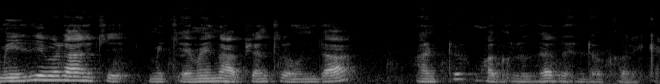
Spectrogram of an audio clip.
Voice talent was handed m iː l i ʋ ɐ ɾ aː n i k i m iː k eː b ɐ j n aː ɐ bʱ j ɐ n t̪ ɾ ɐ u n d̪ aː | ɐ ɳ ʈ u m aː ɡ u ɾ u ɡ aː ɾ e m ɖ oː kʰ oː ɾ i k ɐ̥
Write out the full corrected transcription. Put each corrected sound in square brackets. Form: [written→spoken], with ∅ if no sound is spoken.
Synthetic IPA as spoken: m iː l i ʋ ɐ [ɾ→ɽ] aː n i k i m iː k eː [b→m] ɐ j n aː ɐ bʱ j ɐ n t̪ ɾ ɐ u n d̪ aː | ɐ ɳ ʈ u m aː ɡ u ɾ u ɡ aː ɾ e [m→ɳ] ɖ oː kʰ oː ɾ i k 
